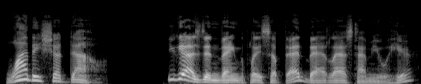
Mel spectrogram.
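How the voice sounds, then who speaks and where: A wry, streetwise ghost hunter with a very animated pitch that swings around, recorded dry and close. He grumbles and wisecracks like a working guy in a video game. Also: moderate pace, no room sound, full character voice. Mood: wry, grumbling. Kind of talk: scripted game voice lines.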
